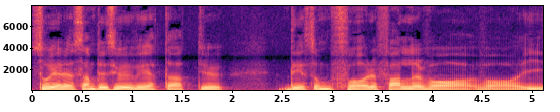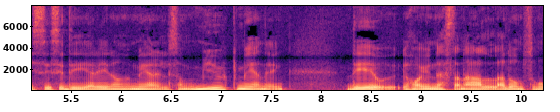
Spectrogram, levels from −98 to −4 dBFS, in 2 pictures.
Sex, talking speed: male, 165 wpm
